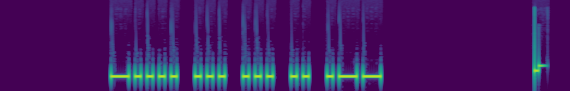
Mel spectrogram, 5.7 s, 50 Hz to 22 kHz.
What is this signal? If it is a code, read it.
Morse code, heard as a keyed tone, about 20 wpm, 700 Hz. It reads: 6SSIW
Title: Code Groups - 5 Letter:Numbers - 20wpm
